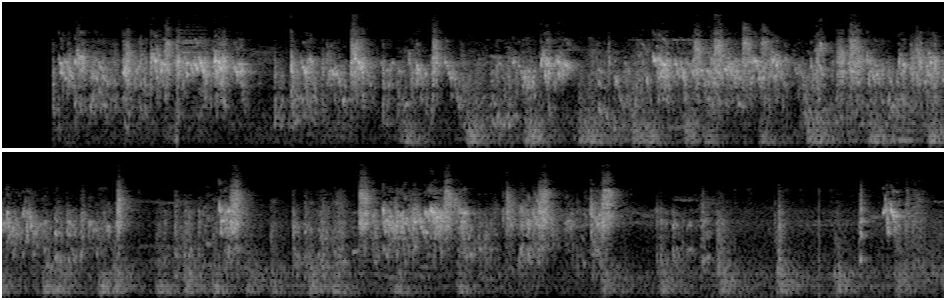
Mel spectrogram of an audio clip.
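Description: Budgerigars chatter with a busy stream of high, scratchy chirps and warbles.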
